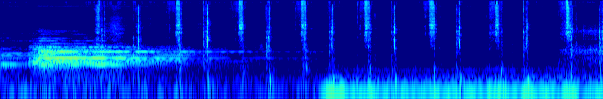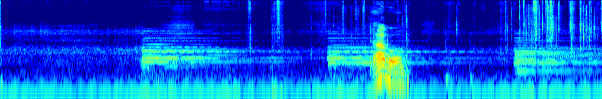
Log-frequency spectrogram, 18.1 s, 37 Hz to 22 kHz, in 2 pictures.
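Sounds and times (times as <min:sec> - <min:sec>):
cards sliding with a swish: 0:01.4 - 0:09.2, 0:11.6 - 0:18.0.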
